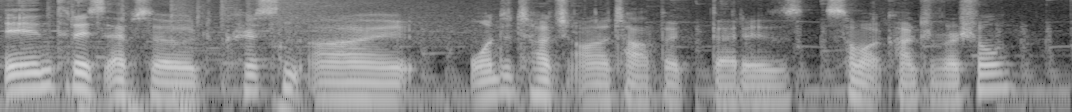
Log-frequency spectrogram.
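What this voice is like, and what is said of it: Slightly stuffy, congested voice. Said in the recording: “I sound a bit stuffy. ... I have allergies”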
